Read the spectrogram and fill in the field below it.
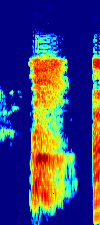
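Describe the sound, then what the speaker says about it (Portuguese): An angry dog lets out one loud, close, harsh bark, then a second bark starts right at the end after a short silence. "O cachorro tá bravo."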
